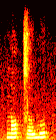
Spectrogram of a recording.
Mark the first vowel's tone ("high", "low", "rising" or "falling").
rising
